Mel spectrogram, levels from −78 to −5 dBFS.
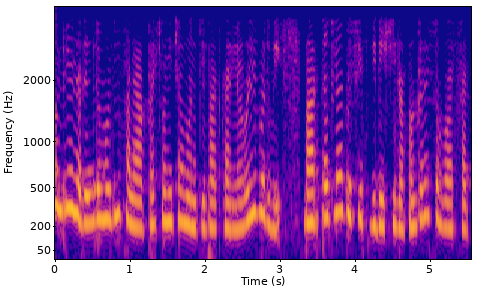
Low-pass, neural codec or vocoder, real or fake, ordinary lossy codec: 3.6 kHz; codec, 44.1 kHz, 1.7 kbps, Pupu-Codec; fake; none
